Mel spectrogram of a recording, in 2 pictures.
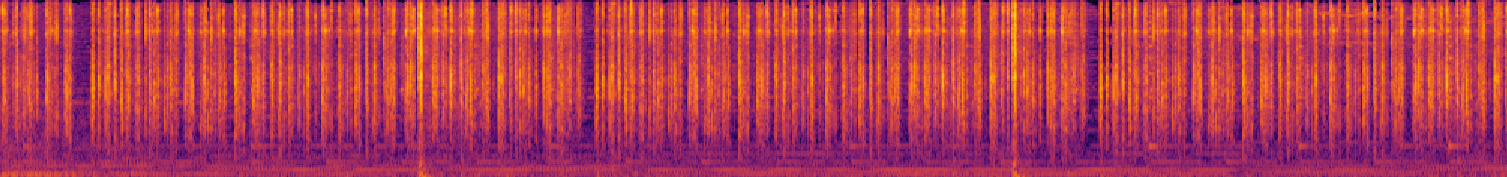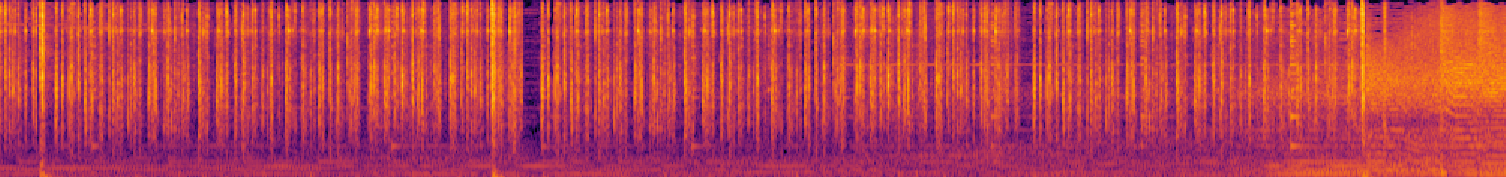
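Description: Rapid typing clicks, a typewriter-style sound effect keeping pace with text being typed out, over background music with sustained low notes; the music swells louder near the end.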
